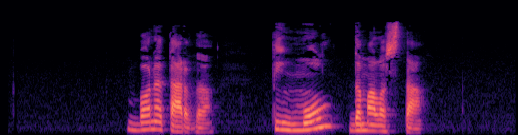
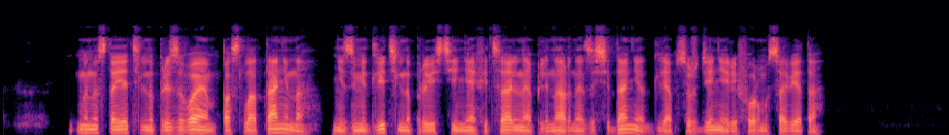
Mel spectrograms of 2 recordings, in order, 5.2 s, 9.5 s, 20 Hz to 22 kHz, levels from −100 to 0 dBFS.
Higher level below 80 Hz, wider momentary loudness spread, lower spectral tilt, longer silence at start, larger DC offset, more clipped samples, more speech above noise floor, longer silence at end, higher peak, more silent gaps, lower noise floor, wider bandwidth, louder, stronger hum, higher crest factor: second, -84 dBFS vs -56 dBFS; first, 12 LU vs 6 LU; about the same, -4.5 dB/octave vs -4 dB/octave; first, 1.25 s vs 0.75 s; neither; neither; second, 53 dB vs 64 dB; second, 1 s vs 1.3 s; second, -10 dBFS vs -2 dBFS; neither; second, -81 dBFS vs -89 dBFS; first, 11.5 kHz vs 10 kHz; second, -29 LUFS vs -25 LUFS; neither; about the same, 20 dB vs 24 dB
